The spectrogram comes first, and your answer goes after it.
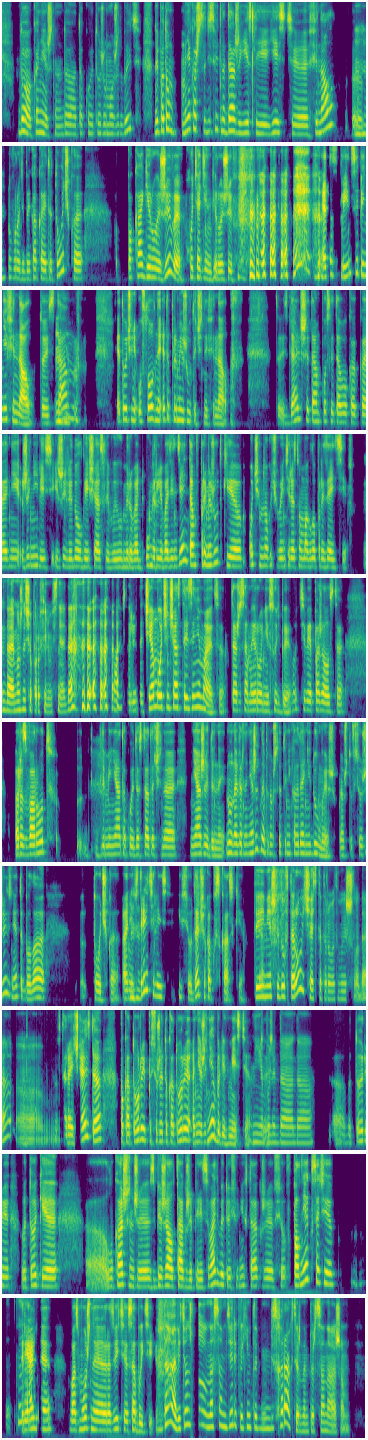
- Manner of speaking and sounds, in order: laugh; chuckle; chuckle; other background noise; laugh; chuckle; unintelligible speech; laugh
- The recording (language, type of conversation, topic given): Russian, podcast, Что делает финал фильма по-настоящему удачным?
